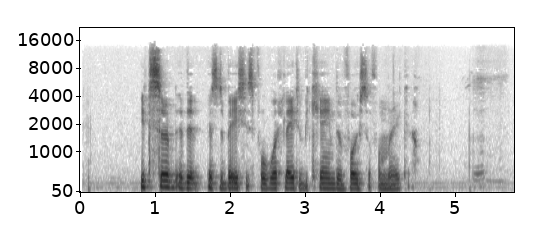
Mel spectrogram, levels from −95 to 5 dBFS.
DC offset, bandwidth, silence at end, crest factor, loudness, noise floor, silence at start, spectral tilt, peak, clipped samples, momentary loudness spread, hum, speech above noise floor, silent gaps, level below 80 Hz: under 0.1%; 14.5 kHz; 0.4 s; 20 dB; -17 LUFS; -55 dBFS; 0.8 s; -4.5 dB/octave; 0 dBFS; under 0.1%; 10 LU; none; 37 dB; none; -54 dBFS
